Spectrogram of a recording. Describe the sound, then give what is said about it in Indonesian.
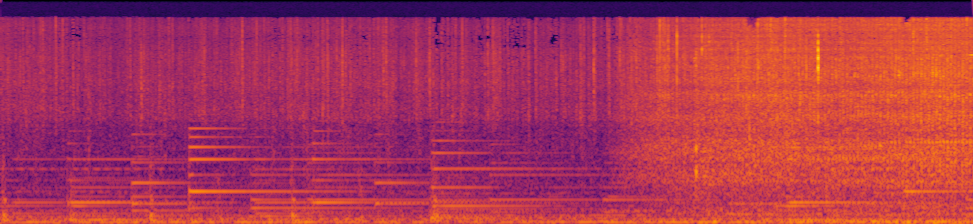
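Steady rain patters on a hard surface at night throughout, a dense hiss with soft tonal notes in the first half, the downpour growing fuller near the end. “Jangan turun di sini. Ini masih hujan.”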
